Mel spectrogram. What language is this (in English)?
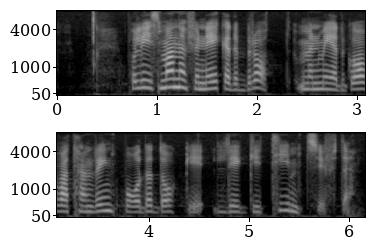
Swedish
